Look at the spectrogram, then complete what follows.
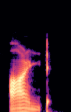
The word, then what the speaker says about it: aren't: यू आर playing football, you आरंट playing football. और एक बात ध्यान में रखनी है, don't pronounce it एज आरंट, से इट aren't.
